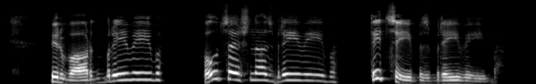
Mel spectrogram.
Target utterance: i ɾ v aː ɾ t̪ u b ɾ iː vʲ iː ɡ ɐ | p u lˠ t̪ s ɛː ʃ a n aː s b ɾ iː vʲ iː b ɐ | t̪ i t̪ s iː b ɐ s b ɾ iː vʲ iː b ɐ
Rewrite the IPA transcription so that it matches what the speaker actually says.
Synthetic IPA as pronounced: i ɾ v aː ɾ d̪ u b ɾ iː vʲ iː b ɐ | p u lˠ t̪ s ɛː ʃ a n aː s b ɾ iː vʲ iː b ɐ | t̪ i t̪ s iː b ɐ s b ɾ iː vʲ iː b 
